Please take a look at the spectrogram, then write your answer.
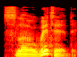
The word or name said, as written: slow-witted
